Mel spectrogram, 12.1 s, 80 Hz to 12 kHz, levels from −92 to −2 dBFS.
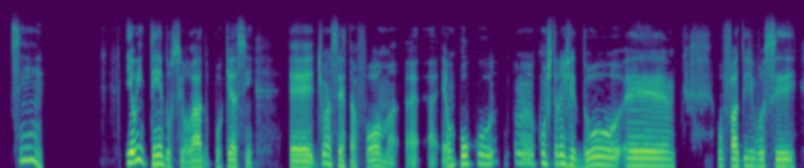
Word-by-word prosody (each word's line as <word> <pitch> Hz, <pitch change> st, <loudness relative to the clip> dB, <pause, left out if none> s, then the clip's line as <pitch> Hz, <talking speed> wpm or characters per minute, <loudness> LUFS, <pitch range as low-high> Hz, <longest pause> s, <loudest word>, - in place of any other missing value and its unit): Sim. 235 Hz, -, -3 dB, 1.2 s
E 190 Hz, -, +2 dB
eu 200 Hz, +3 st, +10 dB
entendo 165 Hz, -, +2 dB
o -, -, -2 dB
seu 115 Hz, -2 st, -6 dB
lado 115 Hz, +2 st, +1 dB
porque, 110 Hz, +2 st, -6 dB
assim, 105 Hz, -5 st, -2 dB, 0.5 s
eh, 115 Hz, -1 st, +4 dB
de 110 Hz, -, -8 dB
uma 175 Hz, -2 st, +2 dB
certa 115 Hz, -7 st, -2 dB
forma, 115 Hz, -1 st, -2 dB
ah -, -, -6 dB
ah, -, -, -8 dB
é -, -, -3 dB
um 145 Hz, +2 st, 0 dB
pouco, 170 Hz, +4 st, 0 dB, 0.2 s
hum, 90 Hz, -1 st, -3 dB
constrangedor, 155 Hz, -, +1 dB
eh, 140 Hz, -2 st, +3 dB, 0.6 s
o 140 Hz, -, -5 dB
fato 135 Hz, +1 st, +1 dB
de 140 Hz, -, -2 dB
você 130 Hz, -2 st, -1 dB
135 Hz, 130 wpm, -23 LUFS, 115-165 Hz, 1.2 s, eu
